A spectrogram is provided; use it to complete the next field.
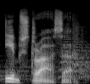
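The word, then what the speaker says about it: Ybbsstraße: They lived at 40 Eebstrasse, pronounced EEB Strasse, in Amstetten at this time, about 90 miles from where Hitler was born.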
